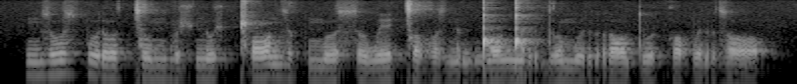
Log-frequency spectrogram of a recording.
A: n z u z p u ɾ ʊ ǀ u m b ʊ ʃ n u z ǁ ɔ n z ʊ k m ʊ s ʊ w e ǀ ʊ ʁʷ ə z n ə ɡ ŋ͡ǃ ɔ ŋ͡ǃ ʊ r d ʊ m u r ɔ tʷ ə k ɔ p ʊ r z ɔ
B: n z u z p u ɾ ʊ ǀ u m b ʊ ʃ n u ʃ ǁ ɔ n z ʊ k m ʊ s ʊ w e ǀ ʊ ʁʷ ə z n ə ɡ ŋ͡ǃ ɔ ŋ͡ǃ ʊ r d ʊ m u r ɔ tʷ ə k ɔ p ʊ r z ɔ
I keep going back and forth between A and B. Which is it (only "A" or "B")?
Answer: B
